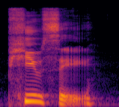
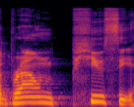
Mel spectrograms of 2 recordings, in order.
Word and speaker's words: Brown-Pusey: I actually called them because I wanted to make sure I was saying it right. And it's Pusey. It's the Brown Pusey House. But it's Brown hyphen P-U-S-E-Y.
